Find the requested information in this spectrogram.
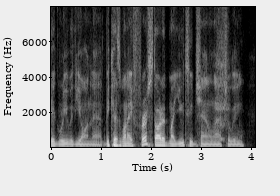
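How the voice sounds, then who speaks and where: A man with a New York accent at a fairly quick pace, on a very clean recording with a silent background. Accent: New York American. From New York City, US. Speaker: knife YouTuber, podcast host. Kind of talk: casual interview chat.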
